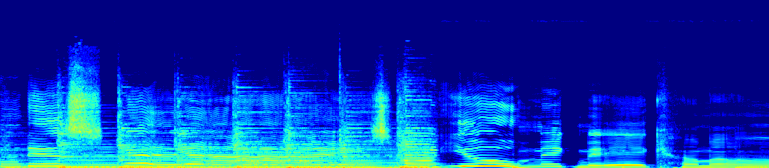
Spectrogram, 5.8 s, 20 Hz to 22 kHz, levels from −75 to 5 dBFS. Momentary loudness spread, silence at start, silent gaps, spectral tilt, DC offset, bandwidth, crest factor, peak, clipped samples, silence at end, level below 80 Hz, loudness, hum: 8 LU; 0 s; none; -4.5 dB/octave; under 0.1%; 16 kHz; 16 dB; -10 dBFS; under 0.1%; 0 s; -46 dBFS; -26 LUFS; none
